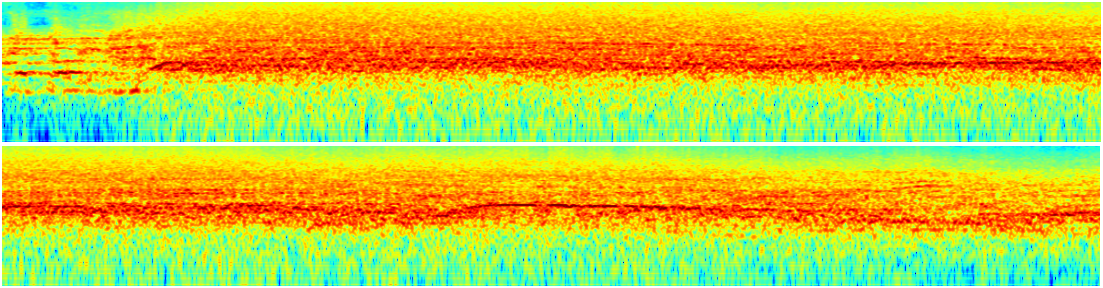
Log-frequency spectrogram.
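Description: A theatre audience bursting into loud laughter and cheering just under a second in and holding at a steady roar, with a high voice whooping above the crowd.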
